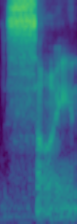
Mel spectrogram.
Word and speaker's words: sine: So, and on your calculator, its abbreviation is SIN, still sine. That's how we pronounce it.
